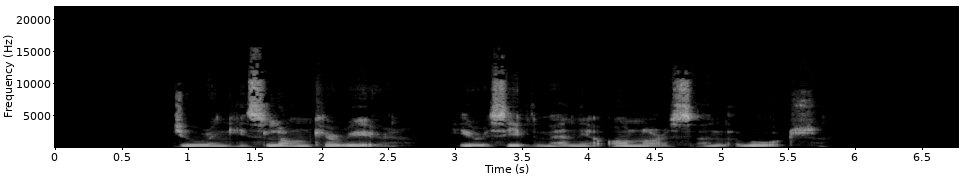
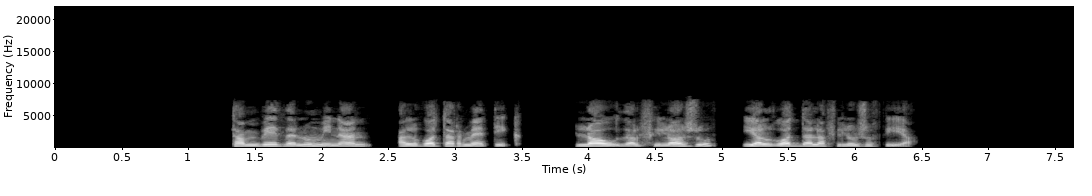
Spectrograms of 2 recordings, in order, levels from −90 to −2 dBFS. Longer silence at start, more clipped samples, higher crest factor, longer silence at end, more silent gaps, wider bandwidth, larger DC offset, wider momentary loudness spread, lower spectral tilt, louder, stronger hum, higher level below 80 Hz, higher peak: second, 0.9 s vs 1.35 s; neither; about the same, 22 dB vs 20 dB; second, 1.05 s vs 1.2 s; second, 2.75-2.92 s vs 2.38-2.57 s, 3.51-3.90 s, 4.97-5.15 s; first, 14 kHz vs 7.4 kHz; neither; about the same, 11 LU vs 12 LU; second, -3 dB/octave vs -5.5 dB/octave; second, -37 LUFS vs -21 LUFS; neither; about the same, -76 dBFS vs -72 dBFS; second, -18 dBFS vs -4 dBFS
